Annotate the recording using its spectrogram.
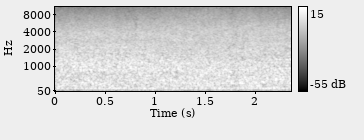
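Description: A steady, loud rushing noise like running water, starting suddenly.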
